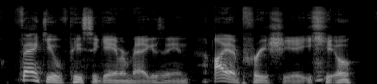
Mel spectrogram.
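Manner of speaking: heavy, dripping, laid-on-thick sarcasm. Speaker thanking PC Gamer Magazine for its game advice, really sarcastic thanks. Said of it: "That sounded really sarcastic".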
